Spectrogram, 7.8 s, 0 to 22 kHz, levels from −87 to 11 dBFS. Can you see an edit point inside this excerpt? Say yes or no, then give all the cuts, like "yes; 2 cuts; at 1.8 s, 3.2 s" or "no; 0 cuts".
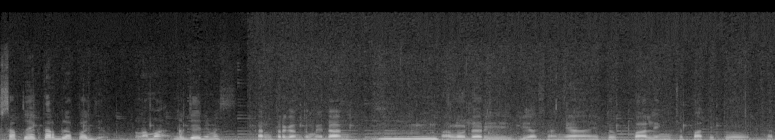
yes; 1 cut; at 2.4 s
